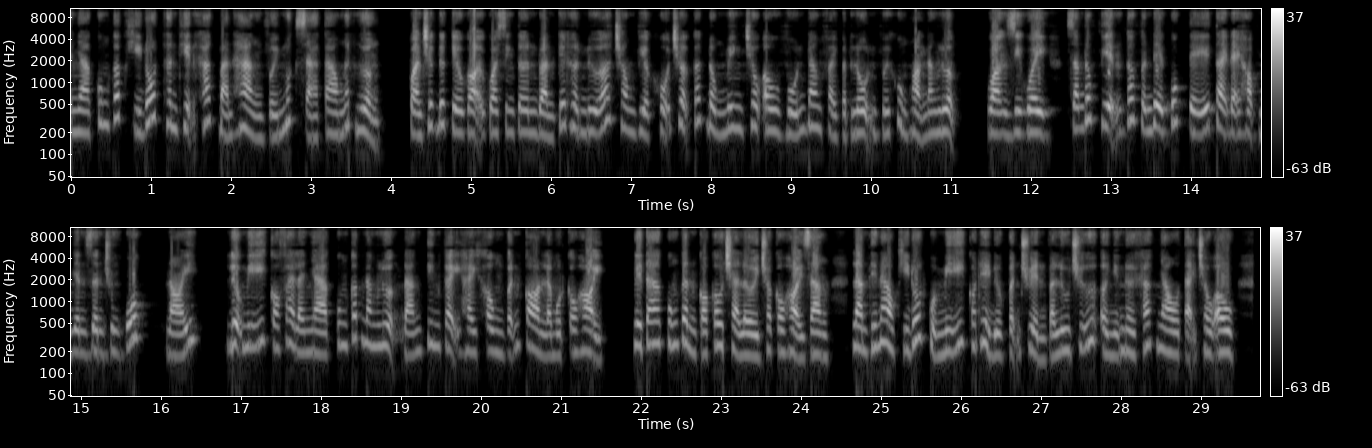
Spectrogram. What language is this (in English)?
Vietnamese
